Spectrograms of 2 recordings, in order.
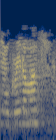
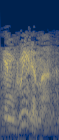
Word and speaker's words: ingredient: Well, you take some flour, sugar, eggs, and do you want to know all the ingredients? Now, look, it isn't ingredient. It's ingredient.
